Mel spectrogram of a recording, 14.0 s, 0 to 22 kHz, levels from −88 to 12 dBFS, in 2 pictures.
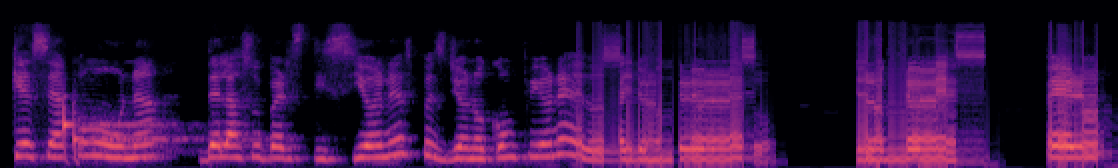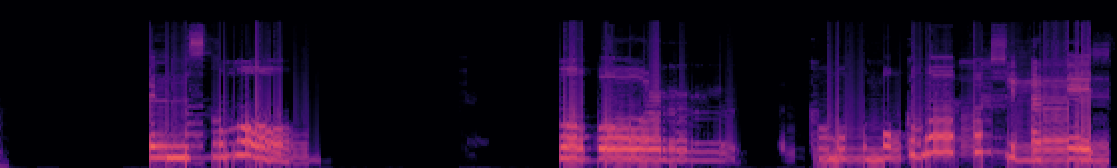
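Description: From 3.61 s right through to 13.96 s you get robotic sound from repeated short buffers: a rigid, metallic buzz near 66.8 Hz that still roughly tracks the speech. Most of the audio is being replaced, likely by a stalled stream looping the last buffer of about 15 ms.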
